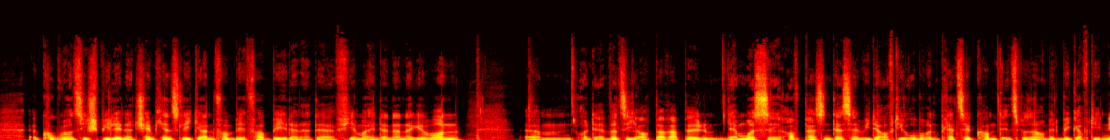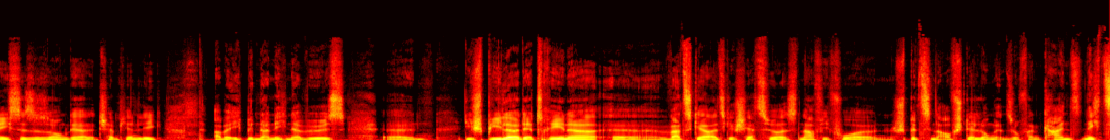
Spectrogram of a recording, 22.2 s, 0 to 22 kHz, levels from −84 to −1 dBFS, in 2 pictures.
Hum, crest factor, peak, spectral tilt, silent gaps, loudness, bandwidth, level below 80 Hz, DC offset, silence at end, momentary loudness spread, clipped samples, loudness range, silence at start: none; 22 dB; -2 dBFS; -5 dB/octave; none; -25 LUFS; 16.5 kHz; -40 dBFS; under 0.1%; 0 s; 11 LU; under 0.1%; 6 LU; 0 s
